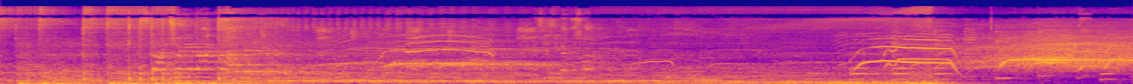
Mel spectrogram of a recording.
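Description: Live pop band playing the end of a song through a hall PA: a heavy bass beat for the first few seconds, then held chords, with the crowd screaming and whooping over it twice. The music drops away shortly before the end.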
